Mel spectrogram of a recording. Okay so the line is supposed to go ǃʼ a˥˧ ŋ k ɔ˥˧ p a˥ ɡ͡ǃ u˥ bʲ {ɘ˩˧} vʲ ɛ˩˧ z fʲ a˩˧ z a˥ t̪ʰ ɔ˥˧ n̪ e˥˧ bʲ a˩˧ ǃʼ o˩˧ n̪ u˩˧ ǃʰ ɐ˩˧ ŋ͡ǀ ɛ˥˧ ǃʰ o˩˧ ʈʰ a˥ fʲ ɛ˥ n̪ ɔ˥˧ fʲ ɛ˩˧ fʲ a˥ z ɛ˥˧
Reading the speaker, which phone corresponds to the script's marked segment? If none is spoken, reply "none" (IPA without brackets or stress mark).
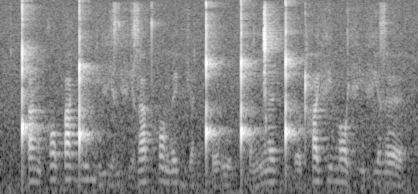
ɘ˩˧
